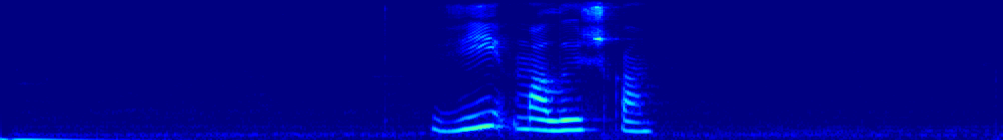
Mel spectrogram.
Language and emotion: Russian, neutral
